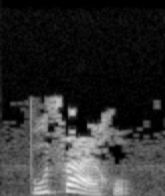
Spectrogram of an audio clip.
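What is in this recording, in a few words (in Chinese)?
"不在乎", Mandarin Chinese; hsk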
